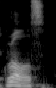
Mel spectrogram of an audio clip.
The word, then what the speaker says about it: Grrrol: I pronounce them as Grrrols, almost referencing like Dave Grohl, the drummer of the Foo Fighters.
